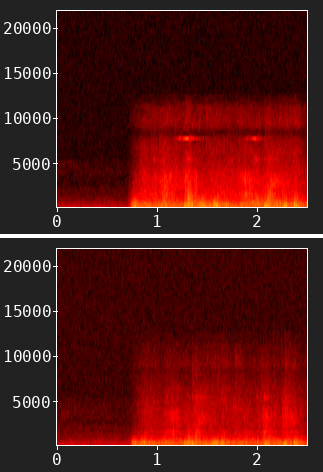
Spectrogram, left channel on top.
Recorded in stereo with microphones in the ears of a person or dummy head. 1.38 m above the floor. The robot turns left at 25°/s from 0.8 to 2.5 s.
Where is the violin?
I don't hear a violin.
